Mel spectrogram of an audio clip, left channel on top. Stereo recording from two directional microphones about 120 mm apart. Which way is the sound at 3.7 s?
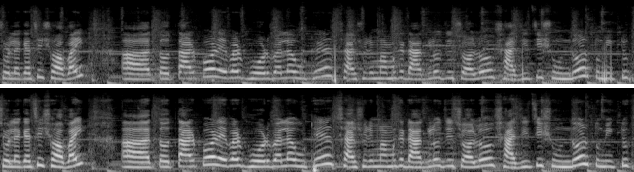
30° right (ahead or behind).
